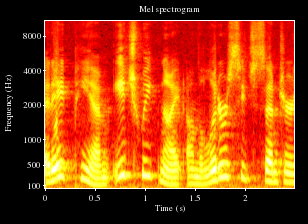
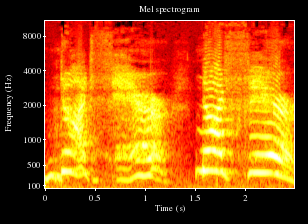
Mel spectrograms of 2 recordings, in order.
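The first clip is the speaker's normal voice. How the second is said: upset, hissed, very high-pitched creature cry; 9 semitones higher than usual. Narrator reads Gollum, frightfully upset at what he thinks is a riddle: hissing voice. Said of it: "He hissed".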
